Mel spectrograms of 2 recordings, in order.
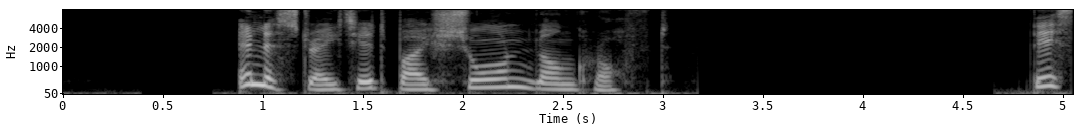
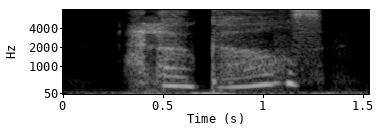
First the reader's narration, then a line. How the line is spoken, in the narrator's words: she whispered sadly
